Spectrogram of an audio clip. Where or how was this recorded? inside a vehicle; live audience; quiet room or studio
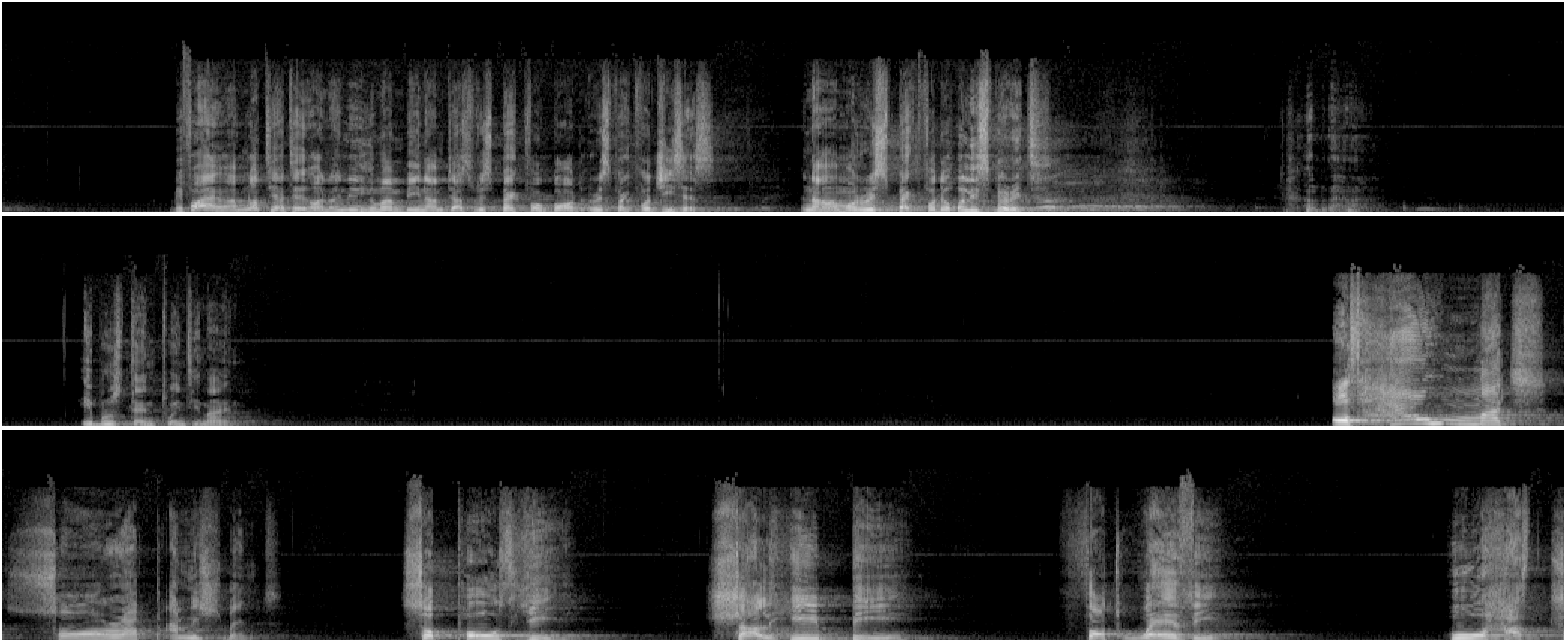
live audience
